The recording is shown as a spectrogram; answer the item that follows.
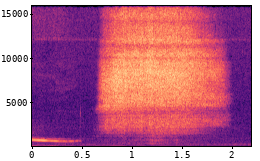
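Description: A man's short falling whistle, followed by a long hissing breath out through the teeth that fades away: a wordless reaction before answering.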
